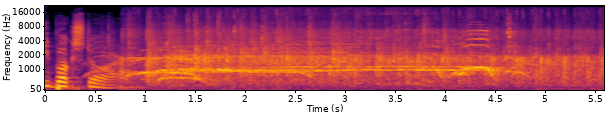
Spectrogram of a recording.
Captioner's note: audience cheering and applauding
